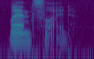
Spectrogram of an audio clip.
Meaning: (noun) 1. A natural disaster that involves the breakup and downhill flow of rock, mud, water and anything caught in the path 2. A vote won by a wide or overwhelming majority
- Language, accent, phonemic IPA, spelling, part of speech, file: English, US, /ˈlæn(d).slaɪd/, landslide, noun / verb, En-us-landslide.ogg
